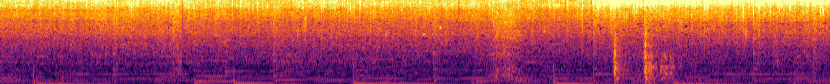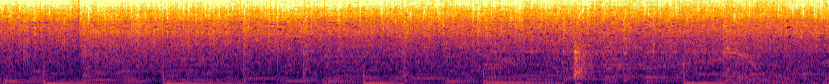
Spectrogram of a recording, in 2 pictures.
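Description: Salmon fillets sizzling on the hot ridged plate of an electric contact grill, freshly topped with oil; a steady sizzle that grows a little louder about six seconds in.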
